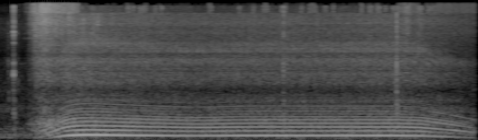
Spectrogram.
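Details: Milwaukee electric lawn mower, power button held in by a clamp: motor spins up to a steady hum and holds even pitch for several seconds without dropping out; runs normally.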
